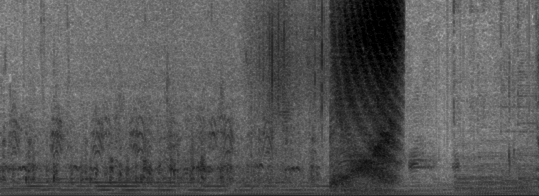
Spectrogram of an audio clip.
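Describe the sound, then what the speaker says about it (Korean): A loud whoosh of many wings as a flock of birds bursts into flight, startled by a gunshot, with geese honking and a constant low rumble underneath. "총소리에 놀란 새들이 갑자기 날아오른다"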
